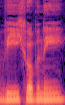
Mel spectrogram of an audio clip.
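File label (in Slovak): "výchovný", Slovak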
